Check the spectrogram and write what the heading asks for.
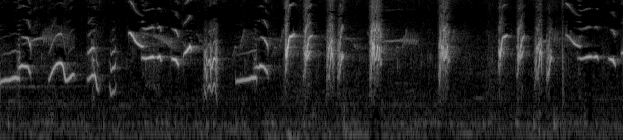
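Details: Each morning this newly caught Oriental magpie-robin sings to warm up its voice. Curling whistles and clipped sharp notes come in irregular bursts with short gaps between phrases.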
